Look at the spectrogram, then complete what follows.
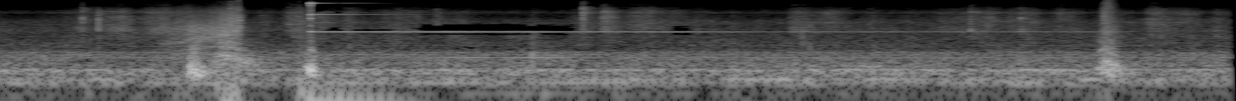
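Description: Sound effect for an on-screen subscribe animation: a whoosh about a second in, then a sharp ding whose single high tone rings on for about four seconds, and another whoosh near the end.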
